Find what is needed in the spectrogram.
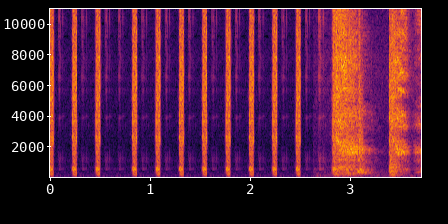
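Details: Person has a coughing fit while talking about E3 2014: a rapid run of short, evenly spaced cough bursts ending in two louder, harsher coughs.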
